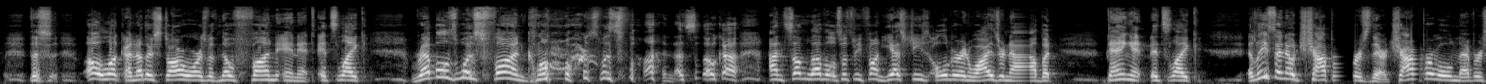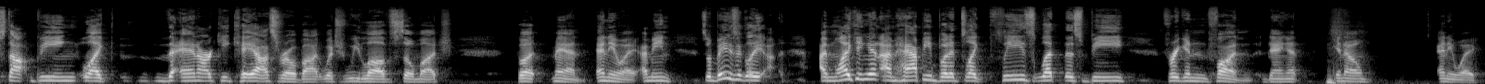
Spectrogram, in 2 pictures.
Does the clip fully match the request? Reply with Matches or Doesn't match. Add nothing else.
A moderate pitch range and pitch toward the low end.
Doesn't match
